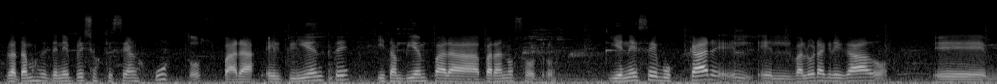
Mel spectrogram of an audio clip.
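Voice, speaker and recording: A man's voice: a little high, animated, unhurried, darkish tone, faint music behind. A young man, a small business owner answering interview questions outdoors, earnest and hesitant with many fillers. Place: outdoor town plaza.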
